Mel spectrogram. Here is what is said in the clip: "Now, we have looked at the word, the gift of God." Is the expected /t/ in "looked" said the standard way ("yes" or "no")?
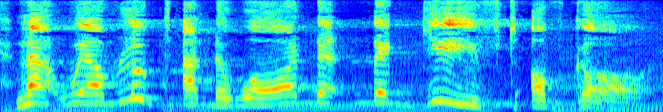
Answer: yes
